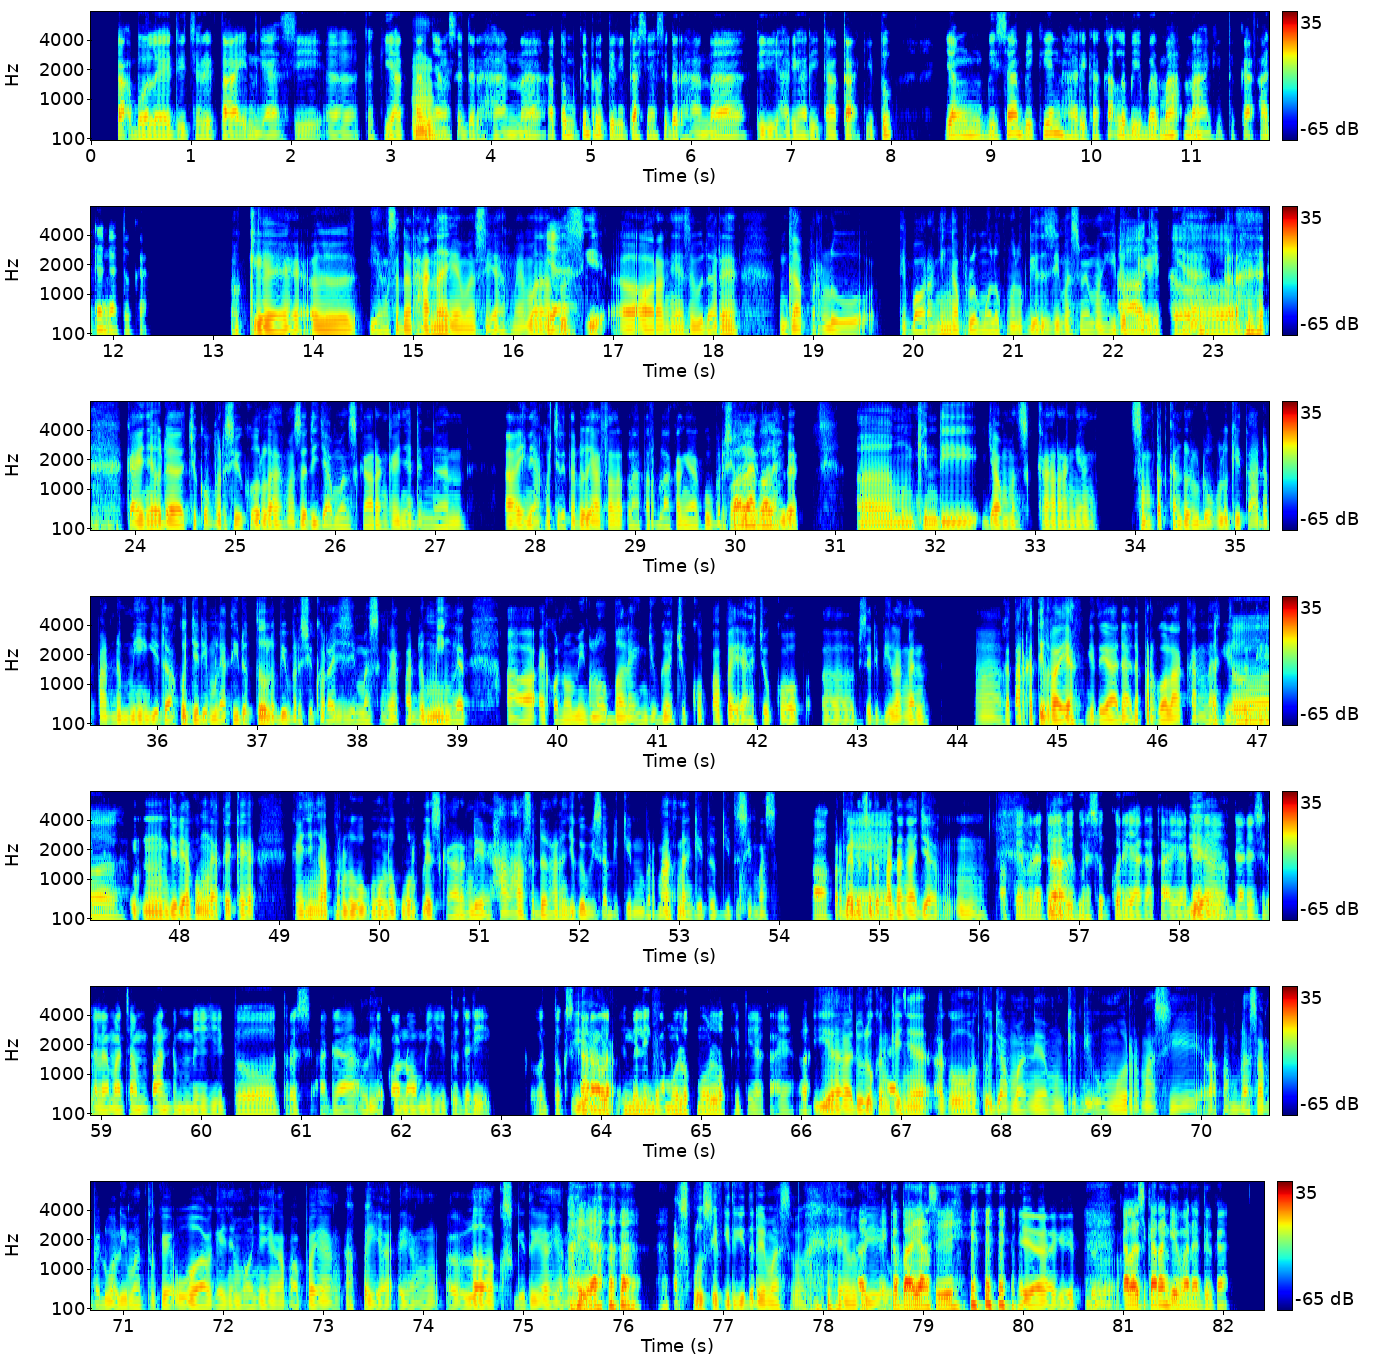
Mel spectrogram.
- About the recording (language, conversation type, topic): Indonesian, podcast, Kegiatan sederhana apa yang membuat harimu lebih bermakna?
- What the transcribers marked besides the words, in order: chuckle; unintelligible speech; tapping; other background noise; laughing while speaking: "Ah, ya"; in English: "lux"; laughing while speaking: "pokoknya"; chuckle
